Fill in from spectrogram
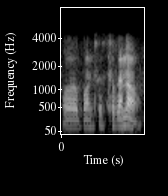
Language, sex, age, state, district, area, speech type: Assamese, male, 18-30, Assam, Tinsukia, urban, conversation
